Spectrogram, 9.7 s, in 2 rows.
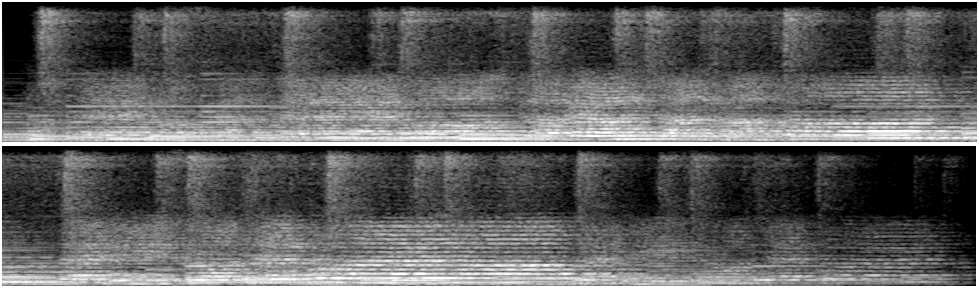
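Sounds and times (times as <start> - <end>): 
boys' choir singing: 0.2 - 9.7.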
